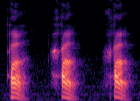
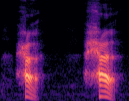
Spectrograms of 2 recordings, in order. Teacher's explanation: U hada yengil qirilish bor, yengil tomoq qirishni eslatadi bu undoshning talaffuzi. Va mana shu sirg'alish, mana shu shovqin natijasida ha undoshi hosil bo'ladi va eshitiladi.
